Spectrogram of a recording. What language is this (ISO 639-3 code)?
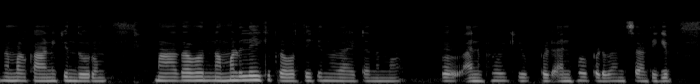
mal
